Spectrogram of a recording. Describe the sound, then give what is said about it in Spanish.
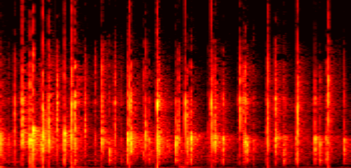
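A burst of applause from a small group for a Paralympic athlete, dense overlapping hand claps at a steady moderate loudness throughout, with no voices over it. “Es un mérito, sobre todo, el hecho de ser deportista paraolímpico, eso ya, y además yo creo que tiene el aplauso, ¿no?, de todos nosotros.”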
